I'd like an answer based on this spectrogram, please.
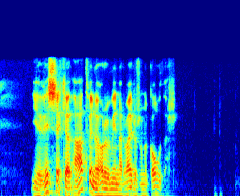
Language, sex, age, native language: Icelandic, male, 50-59, Icelandic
